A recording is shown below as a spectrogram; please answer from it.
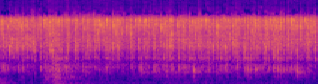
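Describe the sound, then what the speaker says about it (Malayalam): Whole washed lemons, still wet, fry in hot sesame oil for an old-style lemon pickle, giving a loud, continuous crackling sizzle close by. "അപ്പോൾ ഇത് നാരങ്ങ മുഴുവനായിട്ട് ഇതിലേക്ക് ഇട്ട് കൊടുത്തിട്ടുണ്ട്."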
